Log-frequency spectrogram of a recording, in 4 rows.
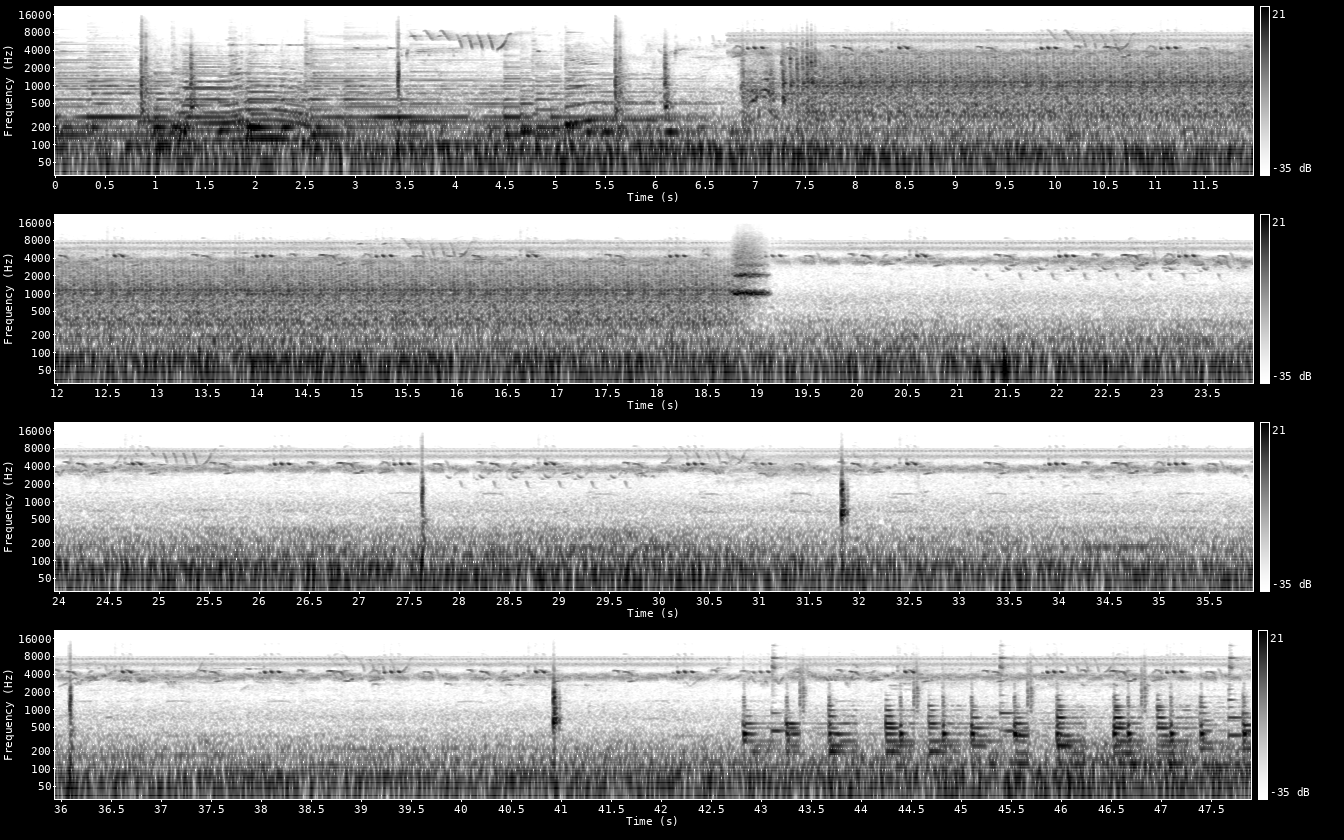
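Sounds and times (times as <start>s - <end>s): crickets chirping: 6.6s - 42.8s.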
